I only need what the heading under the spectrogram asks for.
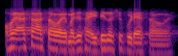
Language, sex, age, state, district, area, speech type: Goan Konkani, male, 18-30, Goa, Bardez, rural, conversation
